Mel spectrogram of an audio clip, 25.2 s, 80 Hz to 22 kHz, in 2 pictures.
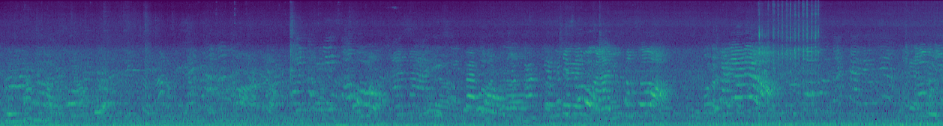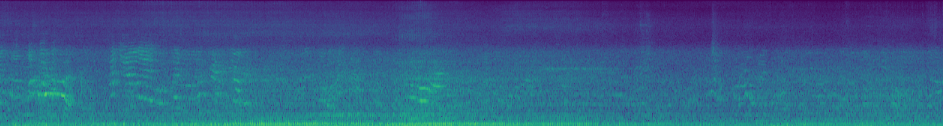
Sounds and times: walking in the traditional market 0:00.0 - 0:25.1
traffic sound 0:08.3 - 0:25.1
vendors peddling 0:08.3 - 0:25.1

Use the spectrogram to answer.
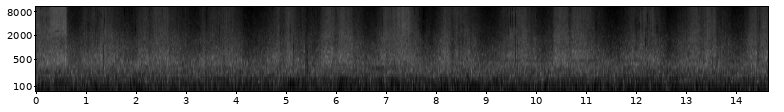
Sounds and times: walking with naked feets 0:00.0 - 0:14.6
tall grass 0:00.0 - 0:14.6

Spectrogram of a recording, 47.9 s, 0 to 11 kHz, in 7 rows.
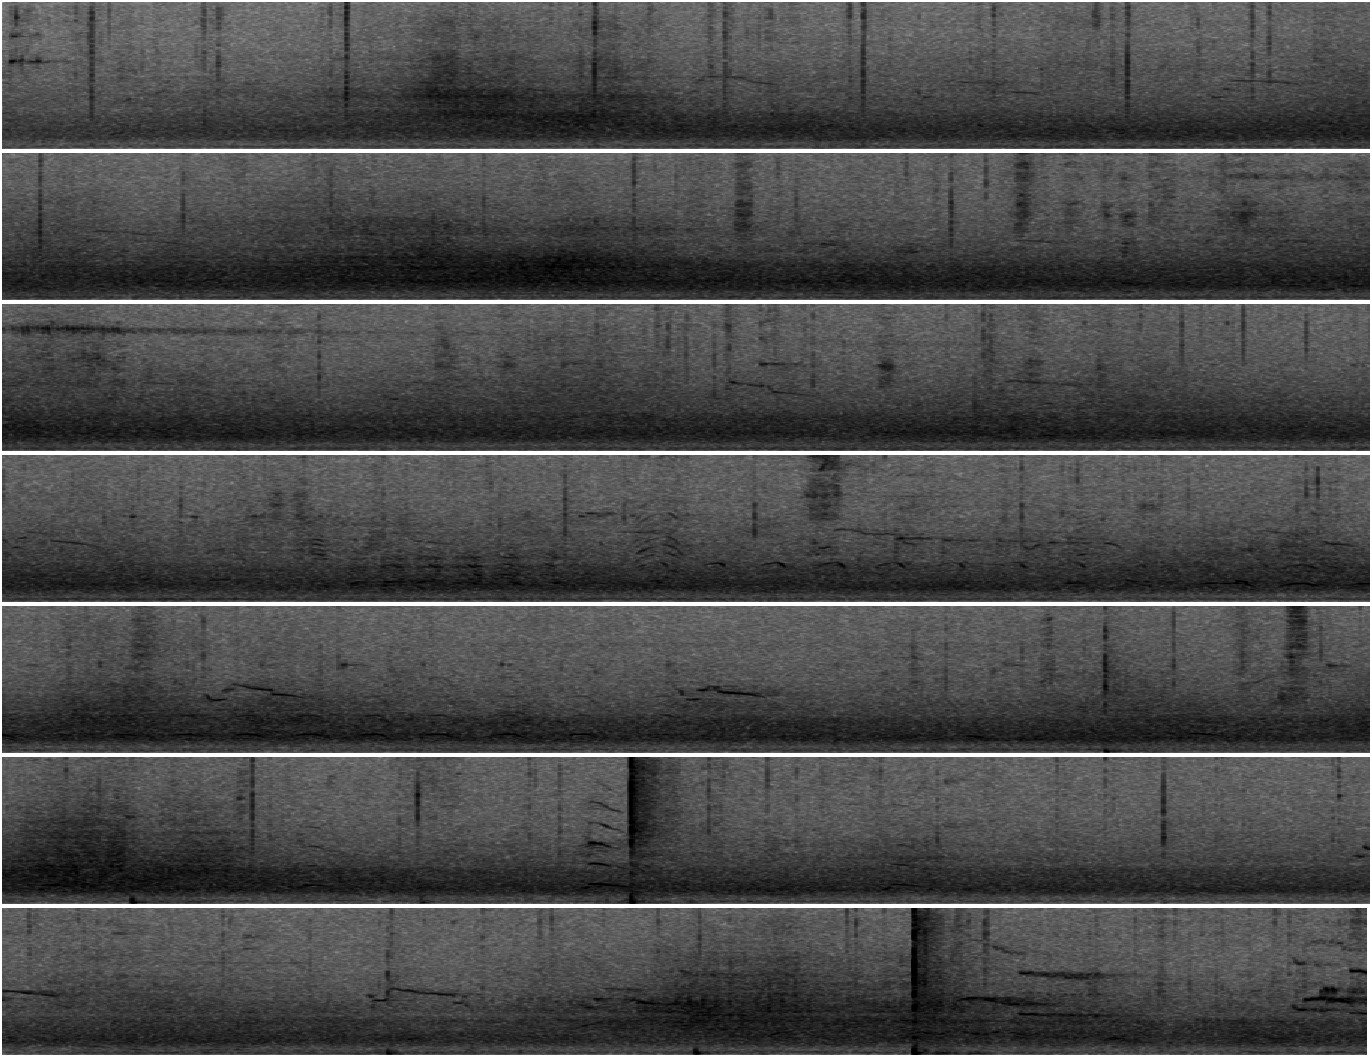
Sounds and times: Traffic 0:00.0 - 0:47.8
voices 0:20.9 - 0:27.3

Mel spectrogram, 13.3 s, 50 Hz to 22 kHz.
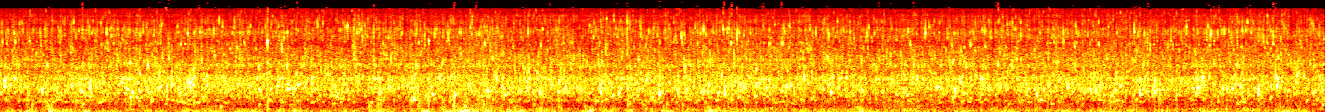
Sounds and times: river, recorded underwater 0:00.0 - 0:13.2

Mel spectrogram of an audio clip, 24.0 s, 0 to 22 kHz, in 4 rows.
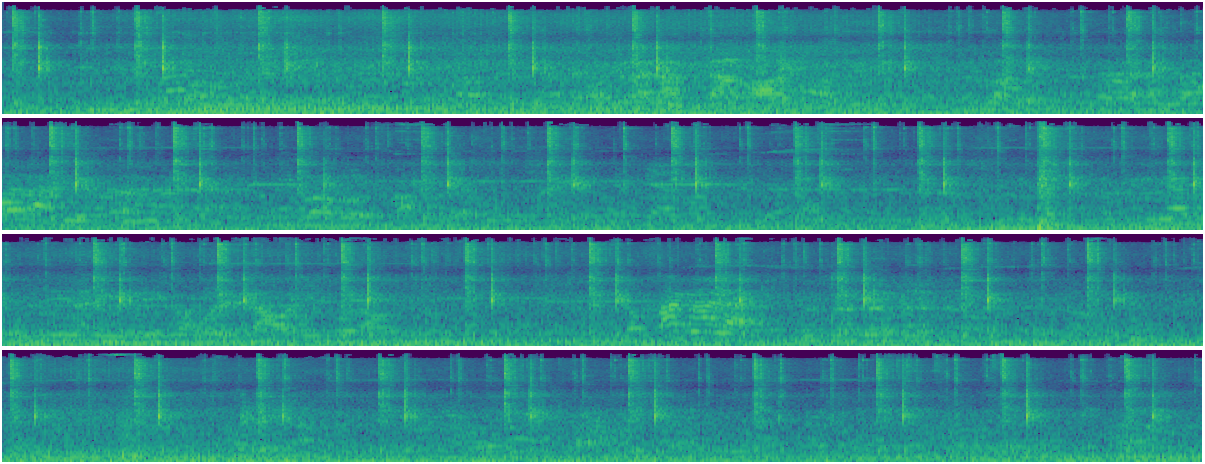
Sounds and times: Vendors car 0:00.0 - 0:24.0

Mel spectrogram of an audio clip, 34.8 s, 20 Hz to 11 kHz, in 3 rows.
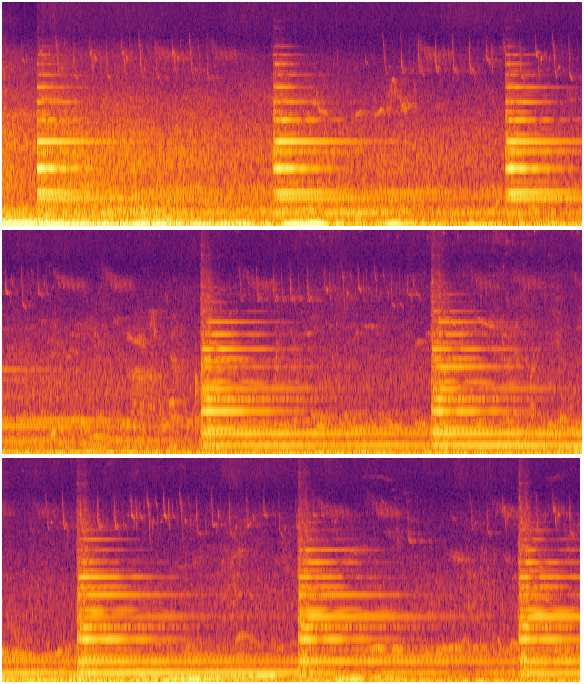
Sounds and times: flies gathering here in the warmth 0:16.3 - 0:34.7

